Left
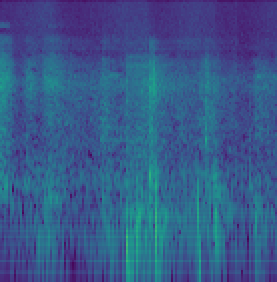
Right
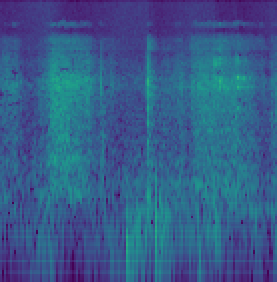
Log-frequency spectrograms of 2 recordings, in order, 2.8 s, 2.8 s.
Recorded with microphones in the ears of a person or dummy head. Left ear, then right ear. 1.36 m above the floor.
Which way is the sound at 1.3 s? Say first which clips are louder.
Left 1 dB; 40° left (ahead or behind).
